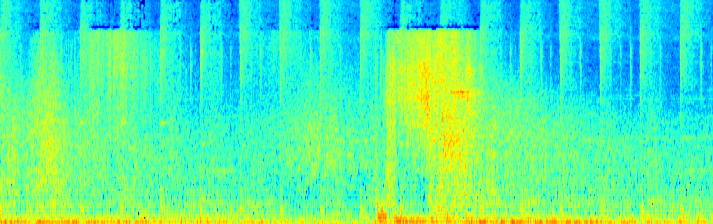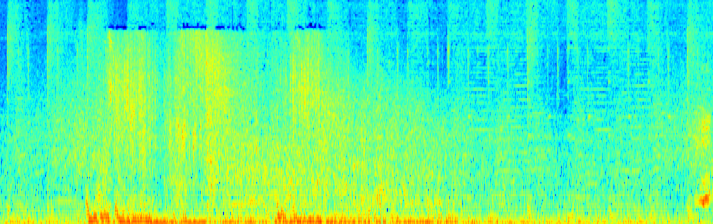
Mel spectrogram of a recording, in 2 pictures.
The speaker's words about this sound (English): Kind of like that, where there's just explosion after explosion after explosion in this ravine. The ground is literally shaking.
